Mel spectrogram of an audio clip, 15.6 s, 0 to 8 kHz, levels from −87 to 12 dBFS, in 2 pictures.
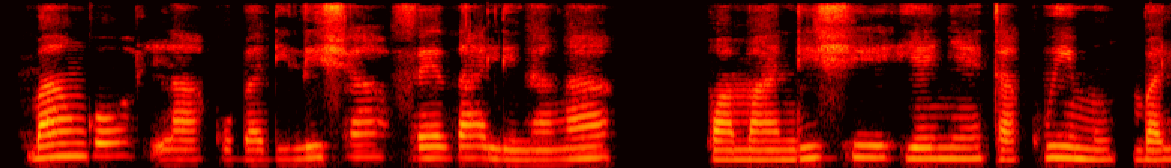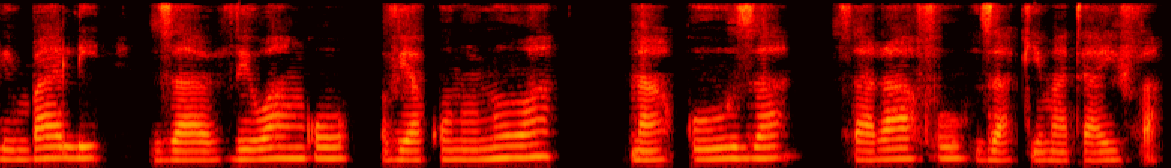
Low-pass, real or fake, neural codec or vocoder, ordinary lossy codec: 7.2 kHz; real; none; AAC, 32 kbps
